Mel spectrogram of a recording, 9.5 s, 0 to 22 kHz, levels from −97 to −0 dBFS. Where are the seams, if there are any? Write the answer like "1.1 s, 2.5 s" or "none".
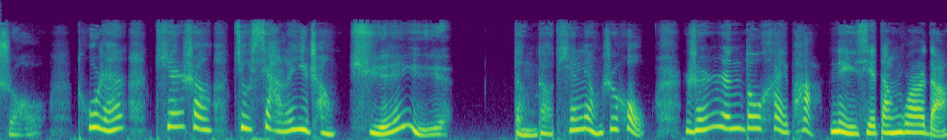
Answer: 8.2 s

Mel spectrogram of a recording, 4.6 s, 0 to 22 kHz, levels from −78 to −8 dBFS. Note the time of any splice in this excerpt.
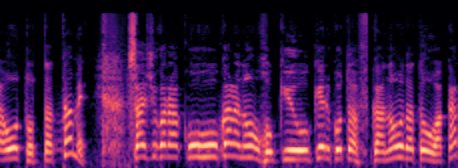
none

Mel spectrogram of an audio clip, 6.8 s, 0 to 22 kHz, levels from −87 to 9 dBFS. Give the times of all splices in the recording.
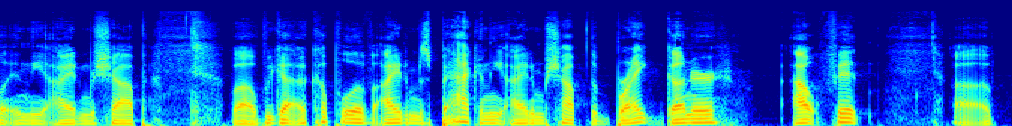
none

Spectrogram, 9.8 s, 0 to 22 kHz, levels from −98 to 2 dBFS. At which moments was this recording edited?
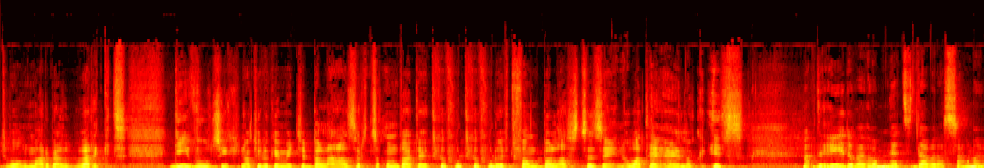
2.4 s, 4.6 s, 5.4 s, 7.0 s

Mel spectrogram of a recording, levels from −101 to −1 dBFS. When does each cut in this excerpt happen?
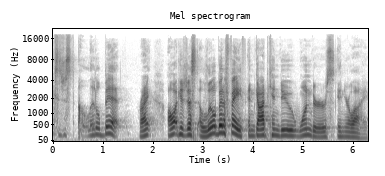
2.5 s

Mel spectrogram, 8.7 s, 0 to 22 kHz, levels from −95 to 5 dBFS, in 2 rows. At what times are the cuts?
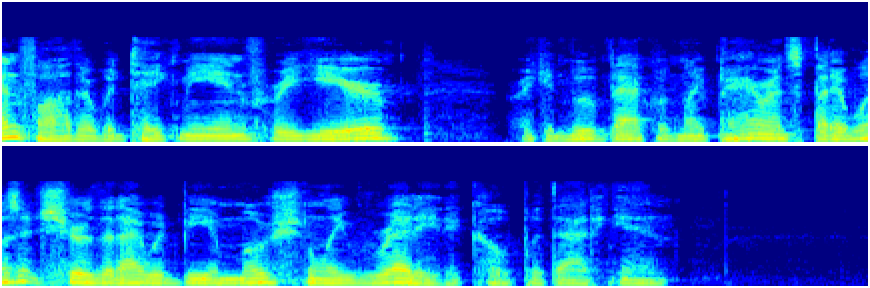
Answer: none

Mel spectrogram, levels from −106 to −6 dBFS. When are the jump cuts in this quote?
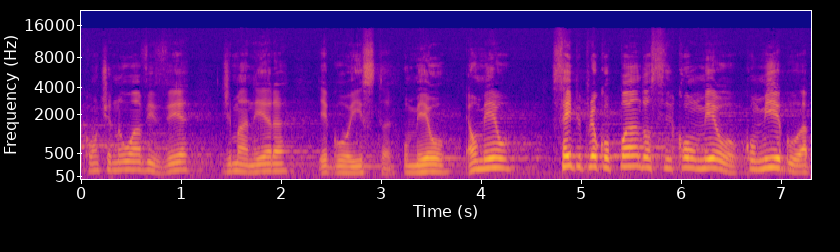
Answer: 1.3 s, 3.2 s, 3.8 s, 4.6 s

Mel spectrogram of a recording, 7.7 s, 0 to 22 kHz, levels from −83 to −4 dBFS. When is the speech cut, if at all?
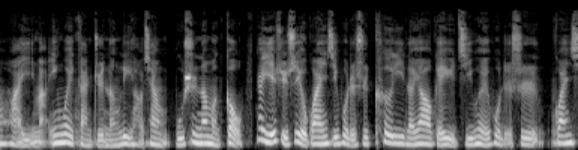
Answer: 3.3 s

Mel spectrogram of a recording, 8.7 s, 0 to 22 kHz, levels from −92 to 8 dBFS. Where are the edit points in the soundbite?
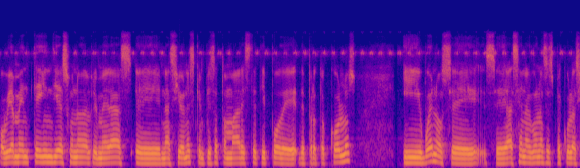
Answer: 1.3 s

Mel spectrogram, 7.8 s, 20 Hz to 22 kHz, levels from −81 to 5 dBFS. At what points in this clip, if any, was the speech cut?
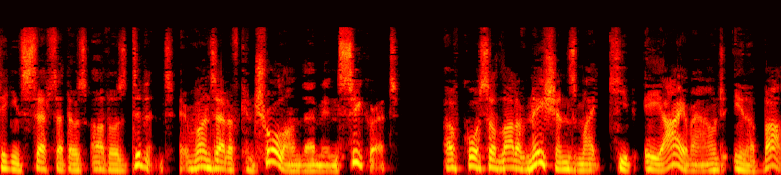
1.8 s

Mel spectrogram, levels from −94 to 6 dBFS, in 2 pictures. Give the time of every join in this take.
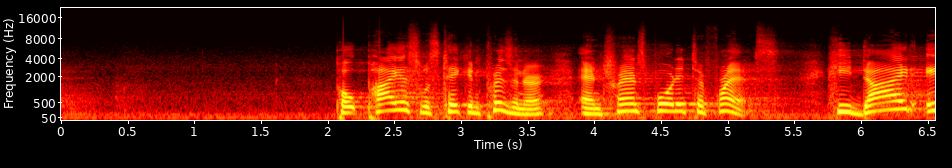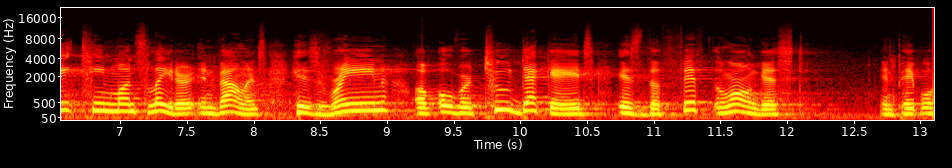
none

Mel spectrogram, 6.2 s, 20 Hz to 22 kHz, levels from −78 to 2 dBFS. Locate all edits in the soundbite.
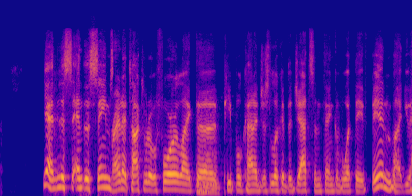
1.2 s, 1.7 s

